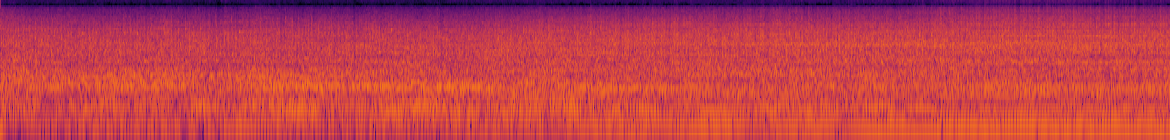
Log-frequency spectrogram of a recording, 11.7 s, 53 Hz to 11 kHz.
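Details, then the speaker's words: Woodmizer LT70 sawmill, Caterpillar-badged Perkins 2.2 four-cylinder diesel, sat for years, first start after bleeding old fuel. Deep, steady rumble at an even idle with no misses; running good, normal idle. "all right she's running good"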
